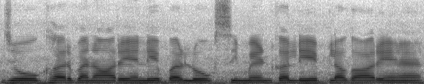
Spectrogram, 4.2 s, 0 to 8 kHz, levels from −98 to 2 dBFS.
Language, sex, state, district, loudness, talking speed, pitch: Hindi, female, Chhattisgarh, Raipur, -12 LUFS, 185 wpm, 170 Hz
